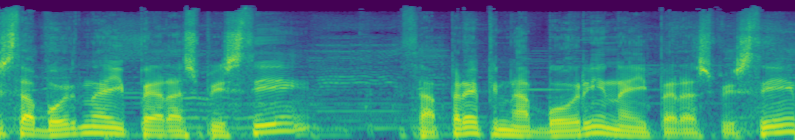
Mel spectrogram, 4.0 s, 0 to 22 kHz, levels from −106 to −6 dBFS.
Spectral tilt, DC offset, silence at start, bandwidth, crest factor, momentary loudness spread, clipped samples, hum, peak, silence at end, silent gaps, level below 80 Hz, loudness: -5 dB/octave; under 0.1%; 0 s; 18.5 kHz; 16 dB; 6 LU; under 0.1%; none; 0 dBFS; 0 s; none; -38 dBFS; -17 LUFS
